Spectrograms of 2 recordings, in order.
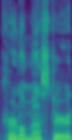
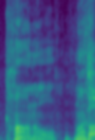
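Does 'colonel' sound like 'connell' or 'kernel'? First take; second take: kernel; connell. First: Colonel is said like 'kernel', with an r sound. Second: Colonel is said like 'connell', without an r sound. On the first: This is the usual modern way to say it. "instead of Kernel Mustard" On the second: This goes back to saying it the original way. "it'd be Connell Mustard"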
